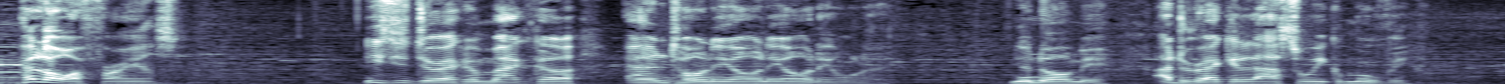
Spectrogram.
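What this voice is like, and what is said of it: Weird put-on Italian accent, Texan-sounding. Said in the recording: “this Italian guy, who's got a very weird accent ... Are you from Texas ... my accent, it varies across the way”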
